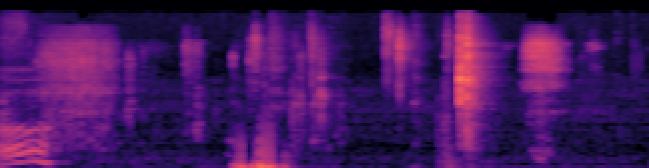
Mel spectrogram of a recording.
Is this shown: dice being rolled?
yes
